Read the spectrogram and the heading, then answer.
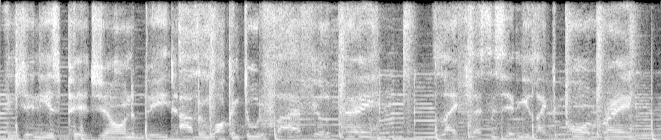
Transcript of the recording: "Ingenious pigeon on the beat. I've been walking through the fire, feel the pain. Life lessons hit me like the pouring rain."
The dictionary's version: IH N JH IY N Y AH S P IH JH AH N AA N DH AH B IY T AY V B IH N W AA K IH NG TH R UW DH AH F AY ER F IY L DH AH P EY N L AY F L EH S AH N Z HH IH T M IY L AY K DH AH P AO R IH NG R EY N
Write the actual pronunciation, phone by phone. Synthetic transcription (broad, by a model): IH N JH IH N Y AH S P IH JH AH AH N DH AH B IY T AY V B IH N W AA K IH NG TH R UW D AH F AY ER F IY L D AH P EY N L AY F L EH S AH N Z HH IH T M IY L AY K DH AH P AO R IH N R EY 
